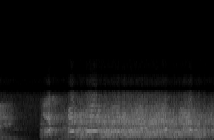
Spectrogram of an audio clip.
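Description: Audience laughter breaking out about half a second in and holding steady, in response to a joke.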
